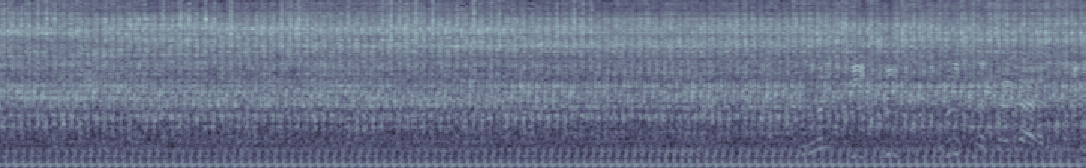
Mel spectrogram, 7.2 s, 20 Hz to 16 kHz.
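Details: ABM Raptor 250 single-cylinder idling with a steady rapid tapping, about three to four per second, over the exhaust note; engine knock.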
